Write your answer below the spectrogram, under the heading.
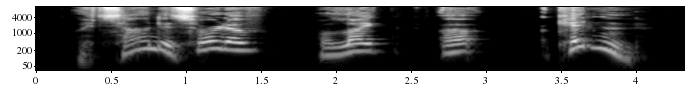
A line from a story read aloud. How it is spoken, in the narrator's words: faltered Shadow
